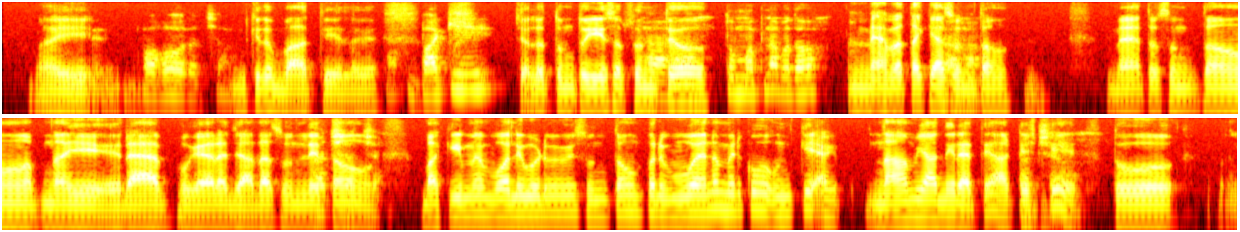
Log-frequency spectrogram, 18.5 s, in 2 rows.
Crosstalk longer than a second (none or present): none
